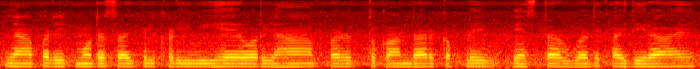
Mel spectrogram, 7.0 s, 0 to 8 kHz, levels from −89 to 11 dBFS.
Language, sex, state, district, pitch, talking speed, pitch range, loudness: Hindi, male, Uttar Pradesh, Jalaun, 125 Hz, 145 wpm, 125-130 Hz, -21 LUFS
